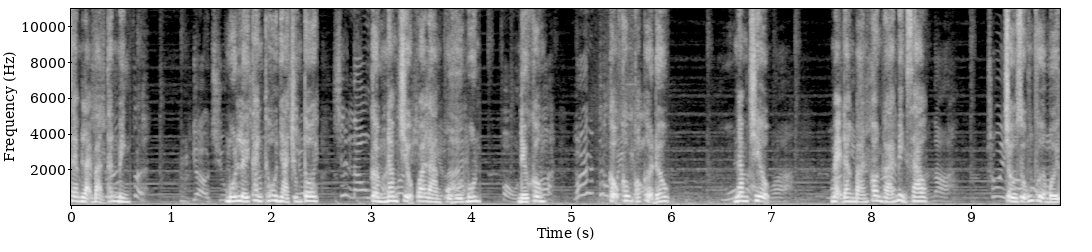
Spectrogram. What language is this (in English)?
Vietnamese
